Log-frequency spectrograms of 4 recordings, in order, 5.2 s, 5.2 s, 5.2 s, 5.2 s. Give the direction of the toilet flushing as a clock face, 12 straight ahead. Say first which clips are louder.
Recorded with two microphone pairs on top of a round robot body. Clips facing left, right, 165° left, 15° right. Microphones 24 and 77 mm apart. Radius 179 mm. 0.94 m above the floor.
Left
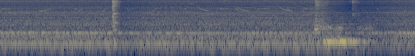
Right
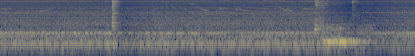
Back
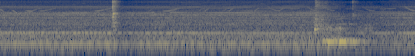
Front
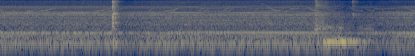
Right 2 dB, back 4 dB; 5 o'clock.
